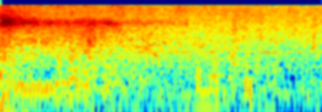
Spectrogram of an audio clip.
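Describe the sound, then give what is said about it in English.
A magical fire bolt explosion effect for a spell cast by the character Roland: a loud, sustained roar of deep rumble and crackling hiss that holds steady for under two seconds, with no voices. “Magical energy crackles in front of Roland before exploding forth in a bolt of burning death.”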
